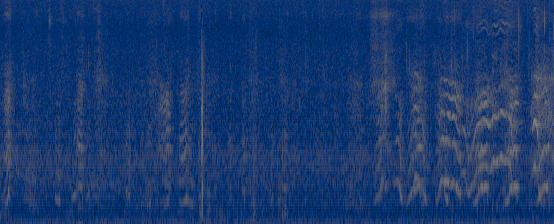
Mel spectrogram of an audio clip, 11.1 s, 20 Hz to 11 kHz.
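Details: Vizsla puppies under 24 hours old, born overnight and in the morning, make faint squeaks and scattered soft noises, then build into a run of rising-falling whimpers near the end.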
